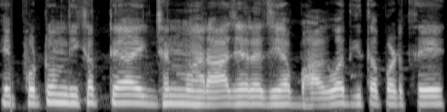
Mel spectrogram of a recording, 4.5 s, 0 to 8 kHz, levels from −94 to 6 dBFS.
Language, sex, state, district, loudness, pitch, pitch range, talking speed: Chhattisgarhi, male, Chhattisgarh, Rajnandgaon, -16 LUFS, 155 Hz, 150-165 Hz, 185 wpm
